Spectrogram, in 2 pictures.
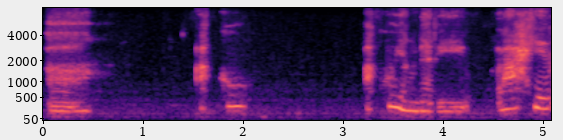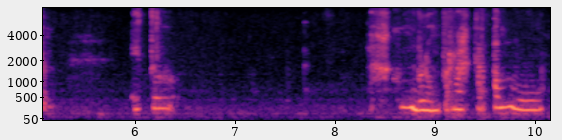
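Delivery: halting words with long pauses, choked up; acted tearful confession; tearful retelling. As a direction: imitate someone crying as they struggle to speak. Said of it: "Begitu dia nangis, dia bilang".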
